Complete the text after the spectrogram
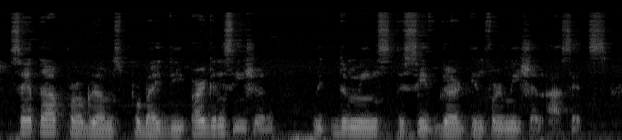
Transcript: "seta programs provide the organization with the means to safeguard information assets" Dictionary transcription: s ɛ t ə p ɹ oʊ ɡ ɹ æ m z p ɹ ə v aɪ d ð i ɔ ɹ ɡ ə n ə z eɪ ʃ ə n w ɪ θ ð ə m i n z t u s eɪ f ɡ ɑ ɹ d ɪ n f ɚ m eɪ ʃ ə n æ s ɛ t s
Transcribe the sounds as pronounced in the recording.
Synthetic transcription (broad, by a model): s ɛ t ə p ɹ oʊ ɡ ɹ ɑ m s p ɹ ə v aɪ d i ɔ ɹ ɡ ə n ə s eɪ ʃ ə n w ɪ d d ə m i n s t u s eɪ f ɡ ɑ ɹ d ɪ n f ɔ m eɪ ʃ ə n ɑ s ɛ t s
